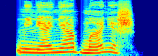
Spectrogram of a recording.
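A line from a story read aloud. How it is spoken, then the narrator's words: Childlike voice, declaring. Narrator (Russian): заявил бог смерти детским голоском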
